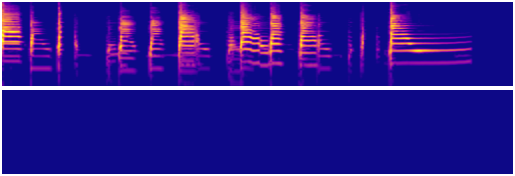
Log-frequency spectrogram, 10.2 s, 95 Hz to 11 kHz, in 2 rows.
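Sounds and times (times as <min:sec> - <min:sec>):
funk wah guitar: 0:00.0 - 0:04.7.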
